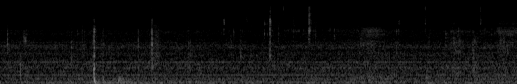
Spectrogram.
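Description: Quiet chewing of a mouthful of kale salad, with a few faint clicks of a fork against the bowl, the sharpest about a second in.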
